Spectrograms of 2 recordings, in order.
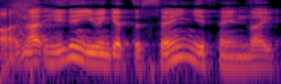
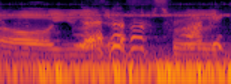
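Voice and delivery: slow angry threat; 6 dB louder, slower than usual. Real, not acted. Angry at game villains.

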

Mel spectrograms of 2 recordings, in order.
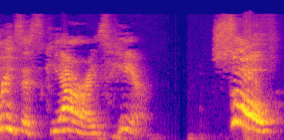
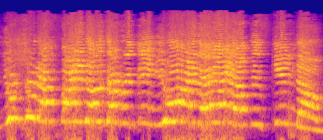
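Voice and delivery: high, loud, fast tirade; furious shout; 7 semitones higher, 4 dB louder than usual. Acted. Queen berating the head of the kingdom, furious shout. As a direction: tear into him, high and loud.

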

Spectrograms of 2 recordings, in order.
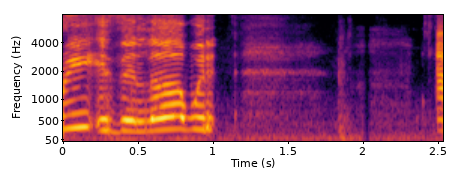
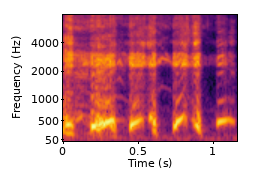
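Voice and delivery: high-pitched real laugh; 9 semitones higher than usual. Real, not acted. Host amused by her own name mix-up, laughing.

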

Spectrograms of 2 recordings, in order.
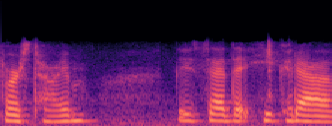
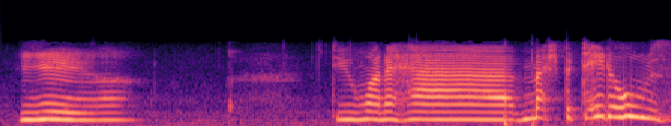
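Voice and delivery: loud, drawn-out, higher-pitched enthusiasm; 4 semitones higher, 5 dB louder, slower than usual. Real, not acted. Parent offering baby Thanksgiving food, excited baby talk.

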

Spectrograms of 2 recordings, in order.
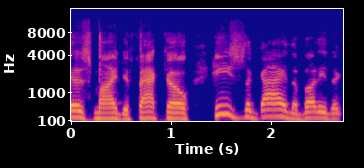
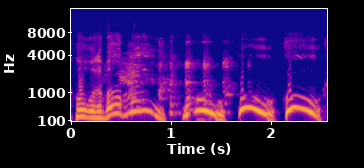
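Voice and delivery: high hooting cartoon owl; 12 semitones higher than usual. Voice actor doing the owl from the beeper ad, high hoots. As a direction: hoot the who's like a fussy owl. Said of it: "And the owl".

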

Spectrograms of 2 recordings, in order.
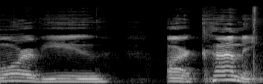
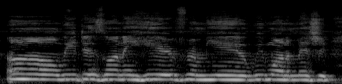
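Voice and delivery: mocking fans; 7 semitones higher than usual. Preacher mocking fans who message him, high whiny voice. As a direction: mimic the clingy fans in the inbox. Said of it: "Do not be all in my inbox".

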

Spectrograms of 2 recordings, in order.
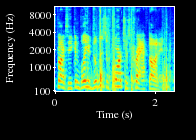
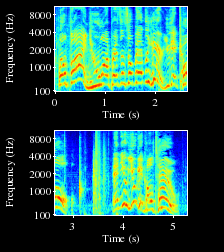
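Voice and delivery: spiteful outburst; 10 semitones higher than usual. Acted. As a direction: hand out the coal in a rage. Toy angrily hands out coal.

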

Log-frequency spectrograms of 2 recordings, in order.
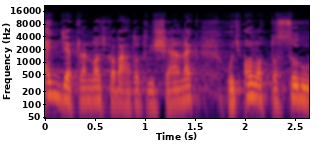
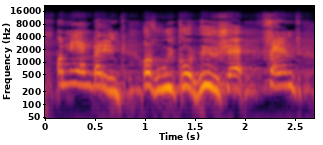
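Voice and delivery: howling proclamation; 12 semitones higher, 11 dB louder than usual. A narrator's reading. Leader proclaiming a new saint to members, howling. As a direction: shout it like a rally climax. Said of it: "süvöltötte a lenti tagoknak".

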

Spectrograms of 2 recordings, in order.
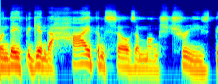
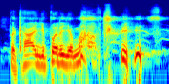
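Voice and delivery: breaking into a laugh on the last word; real laughter bubbling through the words; 6 semitones higher than usual. Real, not acted. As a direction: crack up at your own joke. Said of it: "I'm laughing 'cause it's".

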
